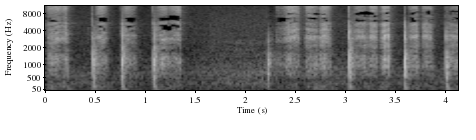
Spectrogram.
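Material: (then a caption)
Chalk. A stick of blue chalk held in the fingertips writes text on a large, solid, flat black chalkboard with a painted surface. Sharp taps as the chalk strikes the board are followed by dry, scratchy strokes, with a brief quiet pause near the middle. The sound is bright with a clicky tone around 1.3 kHz and very little low end.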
